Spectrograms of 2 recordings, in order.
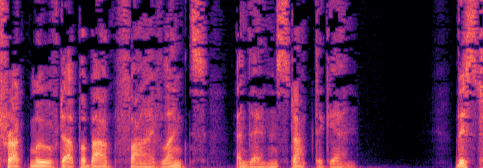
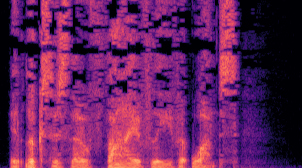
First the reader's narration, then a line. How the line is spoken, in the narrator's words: He whispered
